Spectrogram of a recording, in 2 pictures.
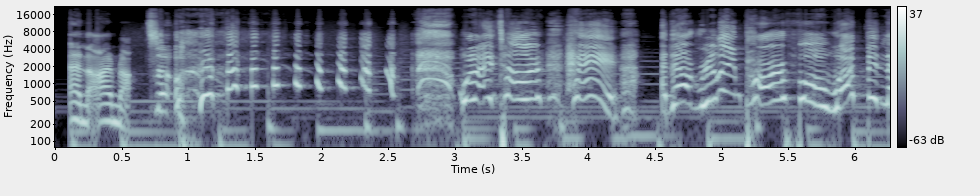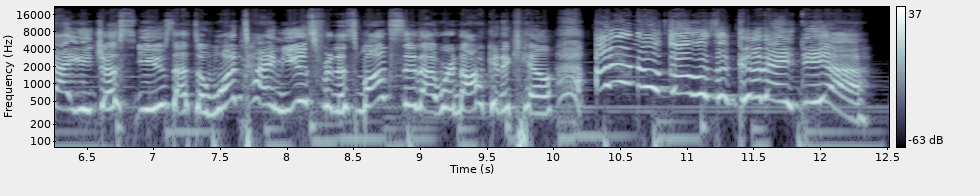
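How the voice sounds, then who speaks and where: A woman's voice: extremely high pitch, pushed and bright. A young woman streamer chatting casually with her viewers, bubbly, giggly and playful, reading comments as she goes. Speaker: study streamer.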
